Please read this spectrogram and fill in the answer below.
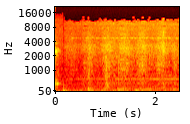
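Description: Vacuum cleaner running in another room: a steady drone with a low hum, with a couple of faint knocks about a second in.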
